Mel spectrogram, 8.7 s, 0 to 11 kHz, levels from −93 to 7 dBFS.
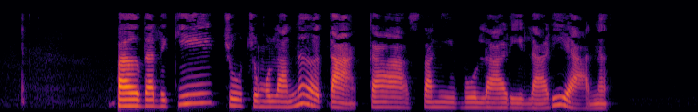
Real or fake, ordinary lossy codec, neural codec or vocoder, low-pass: real; MP3, 32 kbps; none; 7.2 kHz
